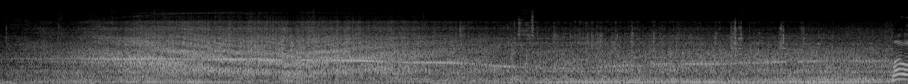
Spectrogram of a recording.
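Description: A Stryker armored vehicle drives fast across rough terrain, a loud sustained engine roar and rumbling with a rising whine that shifts pitch as it speeds along.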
